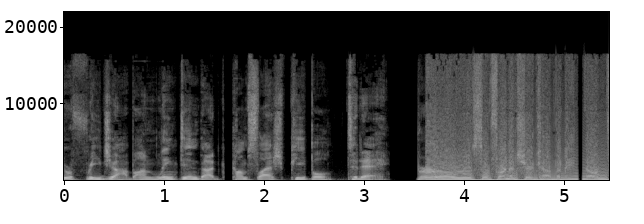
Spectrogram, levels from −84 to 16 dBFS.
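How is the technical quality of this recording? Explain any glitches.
The technical quality is poor, with two short signal dropouts and heavy grainy distortion through the final stretch of this speech recording.

Digital broadcast dropout, at 1.59 to 1.73 s and again at 5.13 to 5.23 s. The receiver stopped getting usable frames and muted until clean data returned. Each gap opens and closes with a very quick fade of about 8 ms. The first gap loses about 85 ms of speech, which fits two missing frames, and the second loses about 43 ms, consistent with one. Whatever was said in those moments is simply gone.

Low bit depth without dither, from 3.62 s to the end. The audio turns coarse and gritty, with a rasping distortion that rises and falls with the speech and breaks up the quieter parts. The likely cause is the signal being truncated to only about 3 bits with no dither to smooth the steps. 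The rounding error therefore tracks the waveform instead of sitting underneath it as steady hiss, and it comes out roughly as loud as the speech itself.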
